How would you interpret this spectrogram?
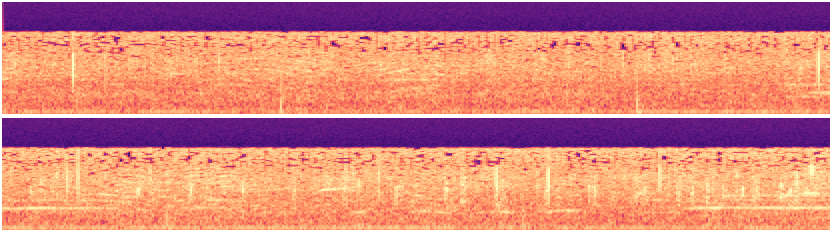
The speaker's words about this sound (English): a round of applause for Ernie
